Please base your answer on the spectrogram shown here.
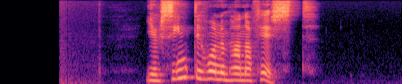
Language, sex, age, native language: Icelandic, female, 50-59, Icelandic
